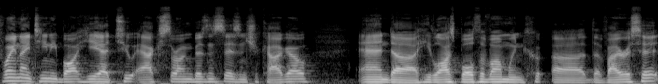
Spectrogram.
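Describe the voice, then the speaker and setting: On a very clean recording with a silent background, a man with an ordinary speaking voice talks at a fairly quick pace, medium in pitch with fairly even intonation. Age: 20s. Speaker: podcast host. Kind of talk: casual chat.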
